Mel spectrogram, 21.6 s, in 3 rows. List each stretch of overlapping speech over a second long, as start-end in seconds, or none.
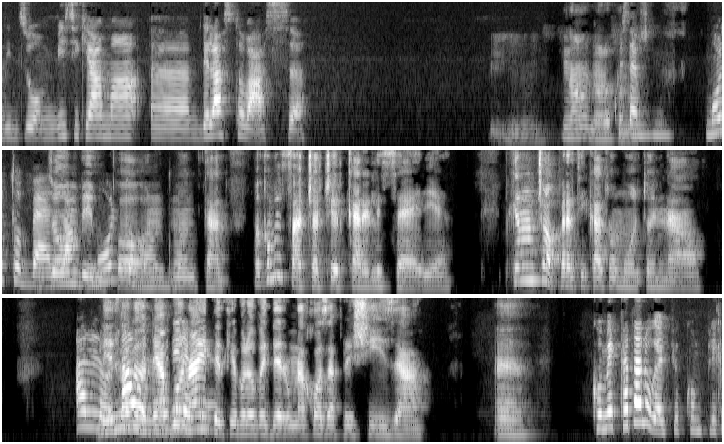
7.6-9.1, 15.3-16.6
